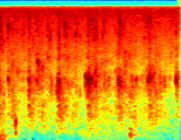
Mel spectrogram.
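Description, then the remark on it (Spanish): A crowd claps together in a steady, continuous wash of applause for Christ during a church service, with a few sharper individual claps standing out. It is fairly soft, with no clear voices. “Dele un aplauso a Cristo en este día, en el nombre de Jesús.”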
